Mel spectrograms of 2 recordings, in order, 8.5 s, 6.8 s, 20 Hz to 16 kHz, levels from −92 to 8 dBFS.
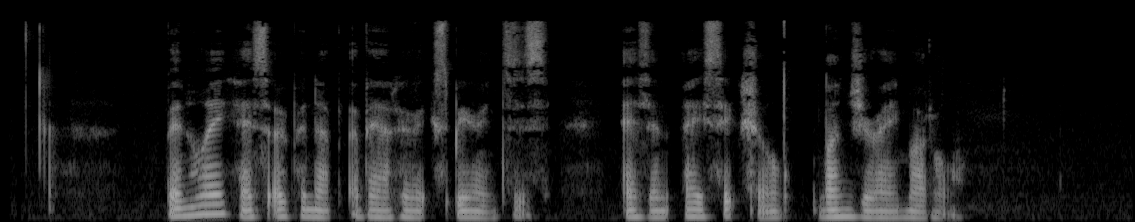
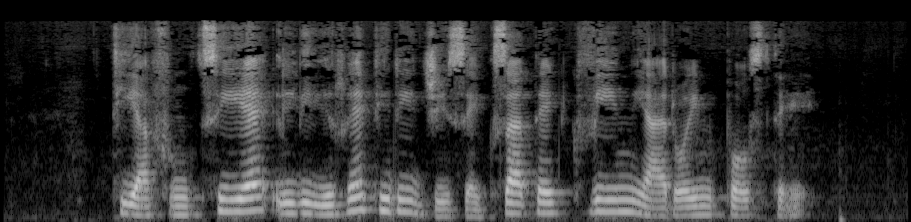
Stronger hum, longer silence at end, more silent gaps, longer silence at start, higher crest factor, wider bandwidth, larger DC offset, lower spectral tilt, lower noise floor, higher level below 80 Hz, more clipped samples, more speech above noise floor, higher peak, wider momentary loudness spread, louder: neither; first, 1.3 s vs 0.8 s; neither; second, 0.3 s vs 0.85 s; about the same, 22 dB vs 20 dB; about the same, 11.5 kHz vs 11.5 kHz; neither; first, -4.5 dB/octave vs -3 dB/octave; first, -76 dBFS vs -65 dBFS; second, -68 dBFS vs -62 dBFS; neither; about the same, 42 dB vs 42 dB; second, -14 dBFS vs -4 dBFS; first, 12 LU vs 9 LU; second, -35 LUFS vs -22 LUFS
